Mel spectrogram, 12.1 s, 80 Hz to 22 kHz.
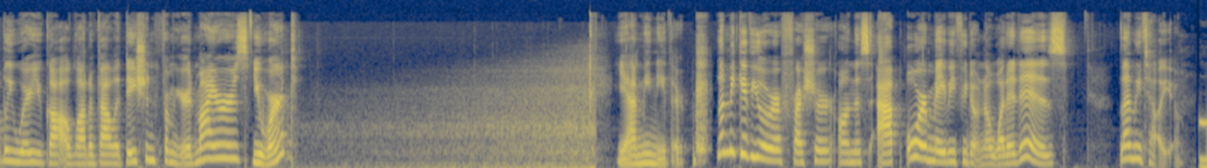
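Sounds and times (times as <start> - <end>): low rumbling noise: 3.0 - 6.0.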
